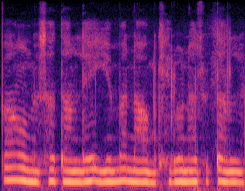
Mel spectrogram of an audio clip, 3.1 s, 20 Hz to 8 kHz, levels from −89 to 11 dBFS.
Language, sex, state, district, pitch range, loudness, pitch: Wancho, female, Arunachal Pradesh, Longding, 170-180 Hz, -11 LUFS, 170 Hz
